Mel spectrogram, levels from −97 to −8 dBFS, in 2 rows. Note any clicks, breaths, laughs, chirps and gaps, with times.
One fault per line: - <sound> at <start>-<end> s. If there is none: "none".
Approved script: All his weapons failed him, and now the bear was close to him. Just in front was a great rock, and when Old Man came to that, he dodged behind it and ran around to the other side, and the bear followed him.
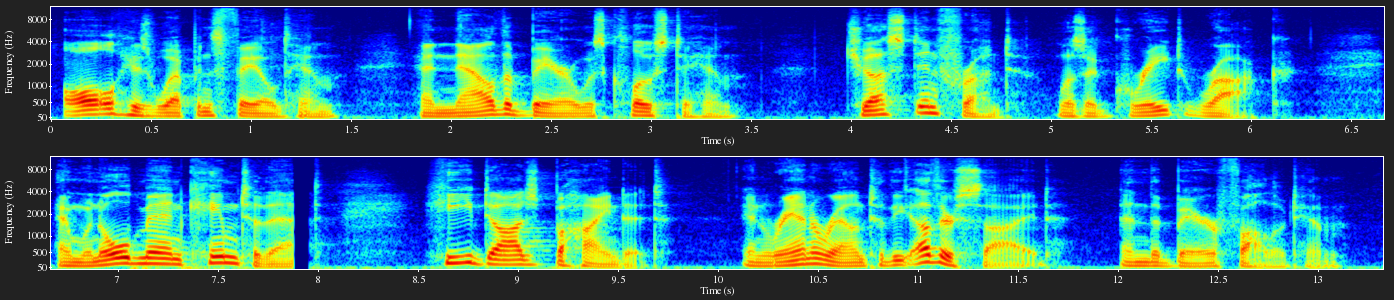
- dropout at 7.9-8.0 s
